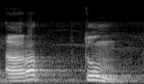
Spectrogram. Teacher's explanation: رت۔ اب یہ دال کی آواز نہیں معلوم پڑ رہی ہے، دال سائلنٹ ہو گیا کیونکہ دال جو ہے تا میں داخل ہو گیا، تو اس کو پڑھیں گے اردتم۔ وَإِنْ أَرَدْتُمْ أَن تَسْتَرْضِعُوا أَوْلَادَكُمْ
